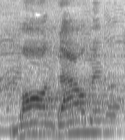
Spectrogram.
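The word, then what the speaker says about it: Mondawmin: And how's it pronounced? Mondalman.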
